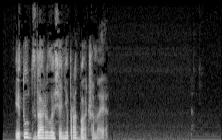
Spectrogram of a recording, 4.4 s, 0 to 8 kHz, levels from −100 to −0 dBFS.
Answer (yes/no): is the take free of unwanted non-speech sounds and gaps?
yes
